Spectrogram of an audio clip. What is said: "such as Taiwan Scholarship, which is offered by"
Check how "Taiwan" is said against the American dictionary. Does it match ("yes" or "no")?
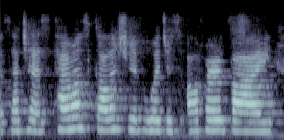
yes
